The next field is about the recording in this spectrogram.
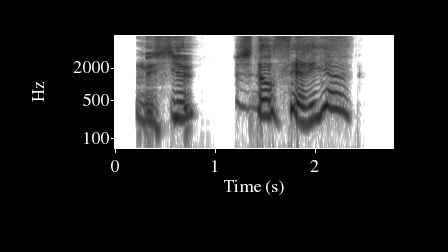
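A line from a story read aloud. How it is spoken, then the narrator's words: Sobbing. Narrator (French): sanglota Waverly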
